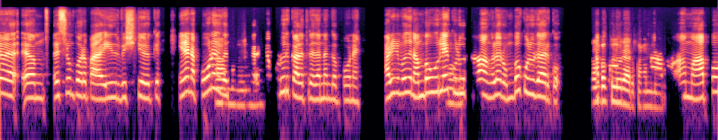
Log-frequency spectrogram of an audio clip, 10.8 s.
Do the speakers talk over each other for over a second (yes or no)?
no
